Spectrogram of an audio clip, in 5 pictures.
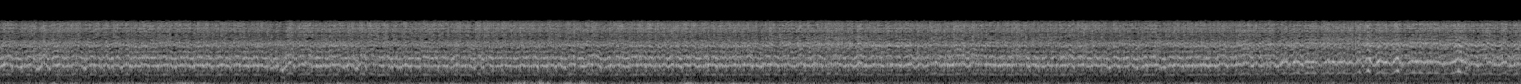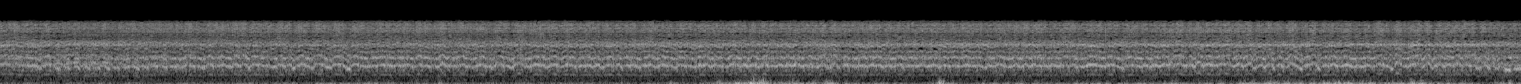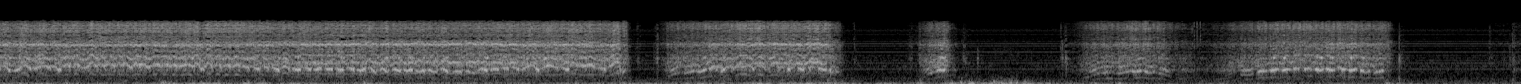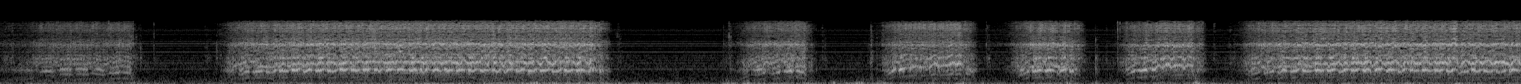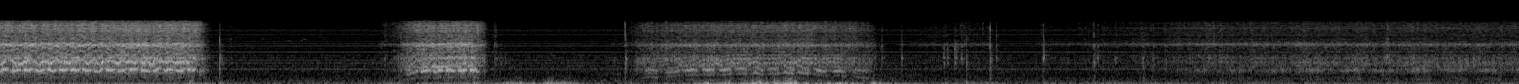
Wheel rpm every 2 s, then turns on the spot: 110, 120, 120, 120, 110, 120, 110, 120, 120, 110, 120, 110, 110, 120, 110, 110, 110, 110, 70, 40, 30, 60, 20, 30, 110, 70, 30, 50, 50, 100, 110, 40, 40, 20, 40, 0, 20, 30.
none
